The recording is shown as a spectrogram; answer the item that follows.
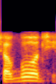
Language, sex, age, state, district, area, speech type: Odia, male, 45-60, Odisha, Malkangiri, urban, conversation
